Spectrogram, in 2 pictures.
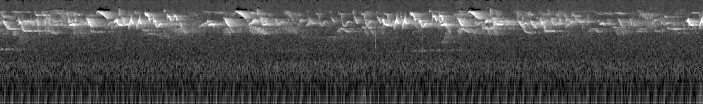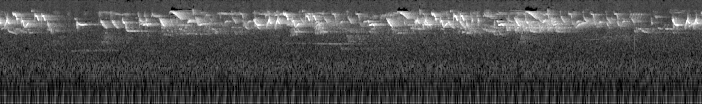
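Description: Many small birds chirping together in a dense chorus of quick, high, overlapping chirps that rise and fall in loudness.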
